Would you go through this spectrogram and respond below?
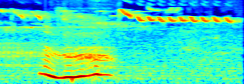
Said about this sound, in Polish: Gdzieś tam w tle widzicie jakiś pojedynczy kruk.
